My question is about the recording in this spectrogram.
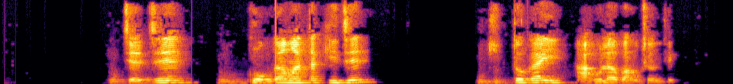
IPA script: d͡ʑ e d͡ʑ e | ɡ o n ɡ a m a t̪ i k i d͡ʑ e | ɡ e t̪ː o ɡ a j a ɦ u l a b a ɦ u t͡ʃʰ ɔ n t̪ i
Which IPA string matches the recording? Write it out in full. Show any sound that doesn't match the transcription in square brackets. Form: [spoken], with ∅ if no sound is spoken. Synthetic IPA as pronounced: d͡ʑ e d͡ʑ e | ɡ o [ŋ] ɡ a m a t̪ [a] k i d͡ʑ e | ɡ [i] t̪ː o ɡ a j a ɦ u l a b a ɦ u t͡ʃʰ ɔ n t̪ i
